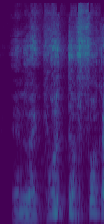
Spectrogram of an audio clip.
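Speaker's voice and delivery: ordinary talk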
